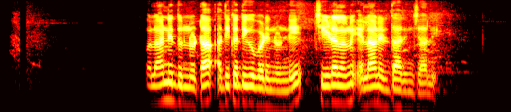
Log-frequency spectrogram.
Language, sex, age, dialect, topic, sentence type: Telugu, male, 18-24, Telangana, agriculture, question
